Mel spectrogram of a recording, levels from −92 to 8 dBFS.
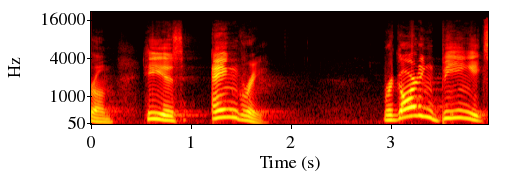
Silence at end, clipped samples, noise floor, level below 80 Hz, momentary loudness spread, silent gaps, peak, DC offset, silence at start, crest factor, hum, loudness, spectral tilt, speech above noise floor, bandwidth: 0 s; under 0.1%; -63 dBFS; -58 dBFS; 14 LU; none; -2 dBFS; under 0.1%; 0 s; 18 dB; none; -19 LUFS; -5.5 dB/octave; 45 dB; 13 kHz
